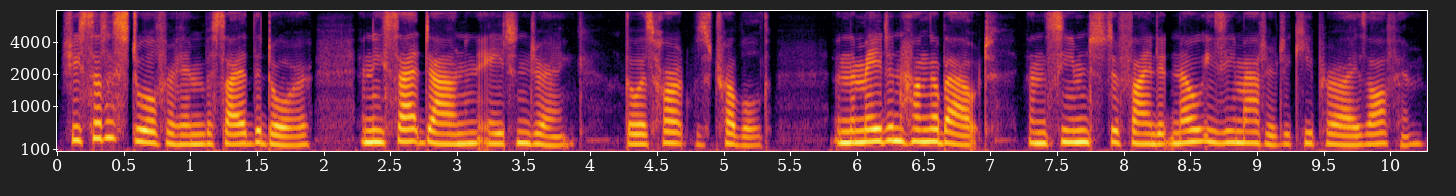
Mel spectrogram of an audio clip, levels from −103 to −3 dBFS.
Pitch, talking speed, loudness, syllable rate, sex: 225 Hz, 240 wpm, -17 LUFS, 5.6 syllables/s, female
